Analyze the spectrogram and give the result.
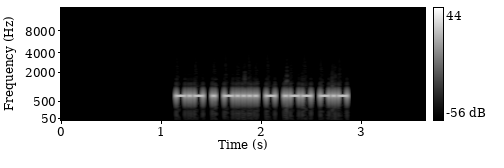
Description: Morse code, heard as a keyed tone, about 40 wpm, 700 Hz. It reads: KE6TWK
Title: USA Call Signs - 6 Characters - 2x Character Spacing - 40wpm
